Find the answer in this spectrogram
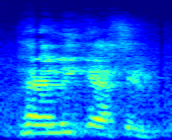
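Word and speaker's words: phthalic: क्या बोलते हैं इसको, थैलिक एसिड। इसमें P साइलेंट होता है, थैलिक एसिड, और इसी का दूसरा नाम है बेंजीन 1,2 डाई कार्बोक्सिलिक एसिड।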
